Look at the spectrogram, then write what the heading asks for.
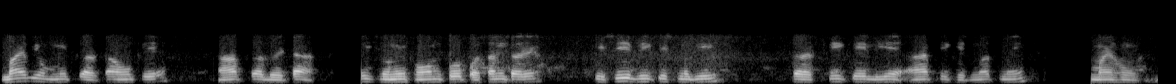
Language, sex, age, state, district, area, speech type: Urdu, male, 18-30, Maharashtra, Nashik, urban, conversation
